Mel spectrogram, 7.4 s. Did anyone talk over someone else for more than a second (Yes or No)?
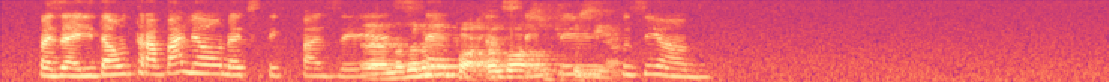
Yes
